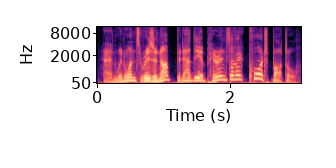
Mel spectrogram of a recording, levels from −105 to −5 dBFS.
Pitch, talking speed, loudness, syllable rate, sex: 170 Hz, 255 wpm, -16 LUFS, 6.4 syllables/s, male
